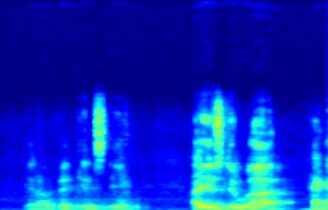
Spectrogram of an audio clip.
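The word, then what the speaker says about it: Wittgenstein: right very good yeah in German he's Austrian you know the W is pronounced like a V you know vikin steeve I used to uh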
